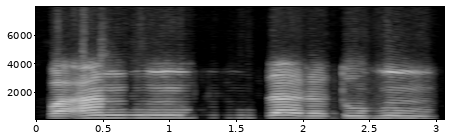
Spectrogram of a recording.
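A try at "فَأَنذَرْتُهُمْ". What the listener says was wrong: নো, নো, আন বললে হবে না। আন বললে স্পষ্ট হয়ে যাবে। ফাআনজারতুহুম।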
